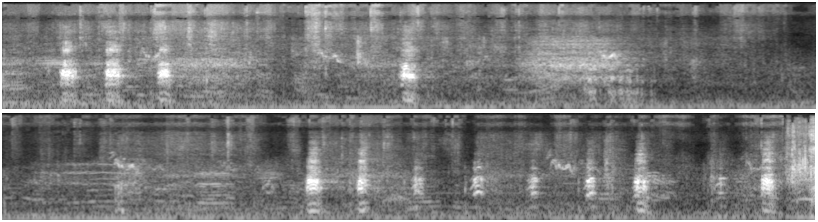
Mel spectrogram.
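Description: Ducks quack and honk in short scattered bursts in Pioneertown, California, nearby and moderately loud, over a low background murmur.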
